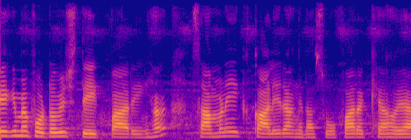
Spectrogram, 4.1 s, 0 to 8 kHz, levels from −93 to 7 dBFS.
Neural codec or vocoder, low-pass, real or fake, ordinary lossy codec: none; none; real; none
